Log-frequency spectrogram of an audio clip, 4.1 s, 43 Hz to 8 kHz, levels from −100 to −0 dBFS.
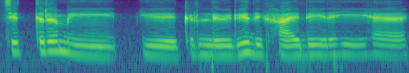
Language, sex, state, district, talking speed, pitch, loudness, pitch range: Hindi, female, Jharkhand, Ranchi, 115 wpm, 160 Hz, -17 LUFS, 150-170 Hz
